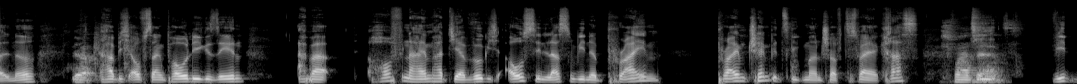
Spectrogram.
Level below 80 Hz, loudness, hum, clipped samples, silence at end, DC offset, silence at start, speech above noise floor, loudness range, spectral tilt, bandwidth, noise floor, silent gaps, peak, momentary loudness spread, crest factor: -56 dBFS; -19 LUFS; none; under 0.1%; 0 s; under 0.1%; 0 s; 51 dB; 3 LU; -5 dB/octave; 15.5 kHz; -69 dBFS; 3.50-3.54 s, 3.62-3.67 s, 7.02-7.07 s; -2 dBFS; 11 LU; 18 dB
